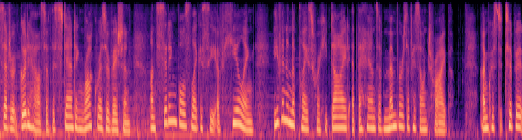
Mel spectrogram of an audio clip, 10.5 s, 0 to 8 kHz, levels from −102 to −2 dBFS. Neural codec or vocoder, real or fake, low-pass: none; real; 7.2 kHz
